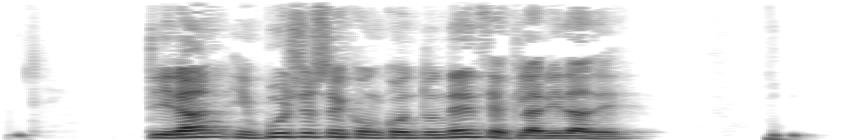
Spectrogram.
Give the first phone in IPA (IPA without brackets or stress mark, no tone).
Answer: t̪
